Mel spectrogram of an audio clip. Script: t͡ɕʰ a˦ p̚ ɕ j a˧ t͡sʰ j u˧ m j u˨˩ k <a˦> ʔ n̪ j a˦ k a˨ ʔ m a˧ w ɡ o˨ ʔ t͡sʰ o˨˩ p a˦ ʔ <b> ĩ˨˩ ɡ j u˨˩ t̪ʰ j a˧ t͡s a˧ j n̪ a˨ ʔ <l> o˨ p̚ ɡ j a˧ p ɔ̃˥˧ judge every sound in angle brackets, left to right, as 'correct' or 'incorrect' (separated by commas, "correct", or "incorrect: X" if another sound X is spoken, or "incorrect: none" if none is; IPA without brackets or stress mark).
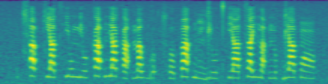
correct, correct, incorrect: n̪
